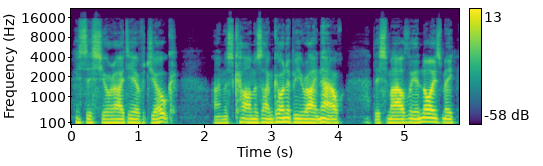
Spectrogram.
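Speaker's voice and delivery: low flat bored line reading; monotone voice. Retold or imitated. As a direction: say it utterly deadpan. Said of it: "monotone voice".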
